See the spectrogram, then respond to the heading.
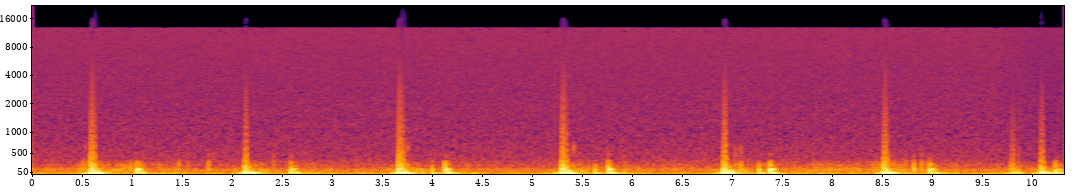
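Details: Self-recorded auscultation in the morning of a person doing regular daily cardio training, at pulmonary, Erb's point or mitral site: slow, regular, strong, clear lub-dub at about 38 beats a minute with distinct S1 and S2; normal heart sounds.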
